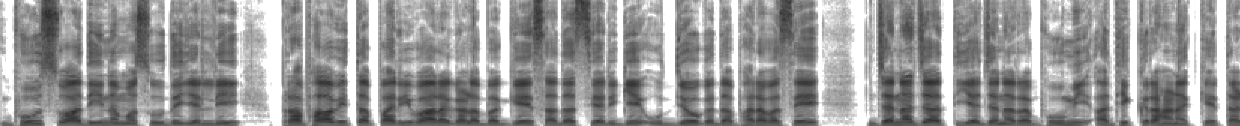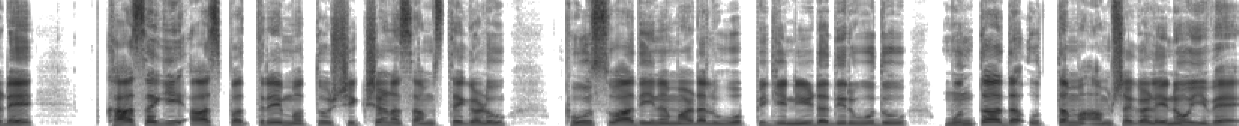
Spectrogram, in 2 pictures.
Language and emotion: Kannada, neutral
